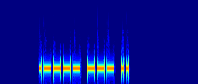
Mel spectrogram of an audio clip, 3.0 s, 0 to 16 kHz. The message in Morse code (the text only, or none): 1OI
